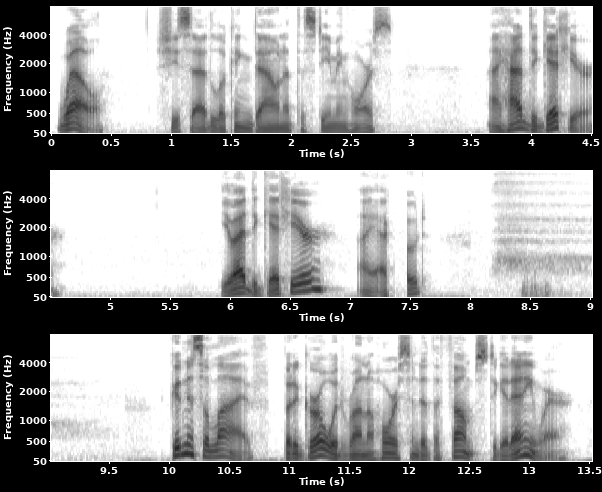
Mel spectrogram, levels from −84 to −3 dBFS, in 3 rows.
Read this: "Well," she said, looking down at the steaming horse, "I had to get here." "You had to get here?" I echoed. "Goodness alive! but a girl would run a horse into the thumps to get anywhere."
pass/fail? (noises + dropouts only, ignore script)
fail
